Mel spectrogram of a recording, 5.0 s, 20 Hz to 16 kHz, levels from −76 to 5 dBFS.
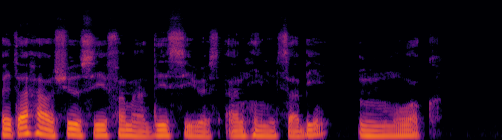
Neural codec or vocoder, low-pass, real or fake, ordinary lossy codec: none; 14.4 kHz; real; AAC, 96 kbps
